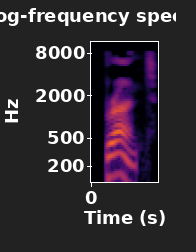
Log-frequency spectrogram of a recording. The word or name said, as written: brunt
